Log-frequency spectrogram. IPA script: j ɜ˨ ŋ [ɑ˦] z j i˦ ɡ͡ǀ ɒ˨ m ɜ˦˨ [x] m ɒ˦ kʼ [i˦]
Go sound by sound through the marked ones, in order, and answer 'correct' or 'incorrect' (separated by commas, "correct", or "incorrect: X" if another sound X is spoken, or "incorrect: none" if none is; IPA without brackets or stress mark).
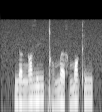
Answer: correct, correct, correct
